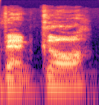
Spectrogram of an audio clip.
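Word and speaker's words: Van Gogh: again which famous painter was roommates with Vincent Van go yeah that's how you pronounce his name I was an art major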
